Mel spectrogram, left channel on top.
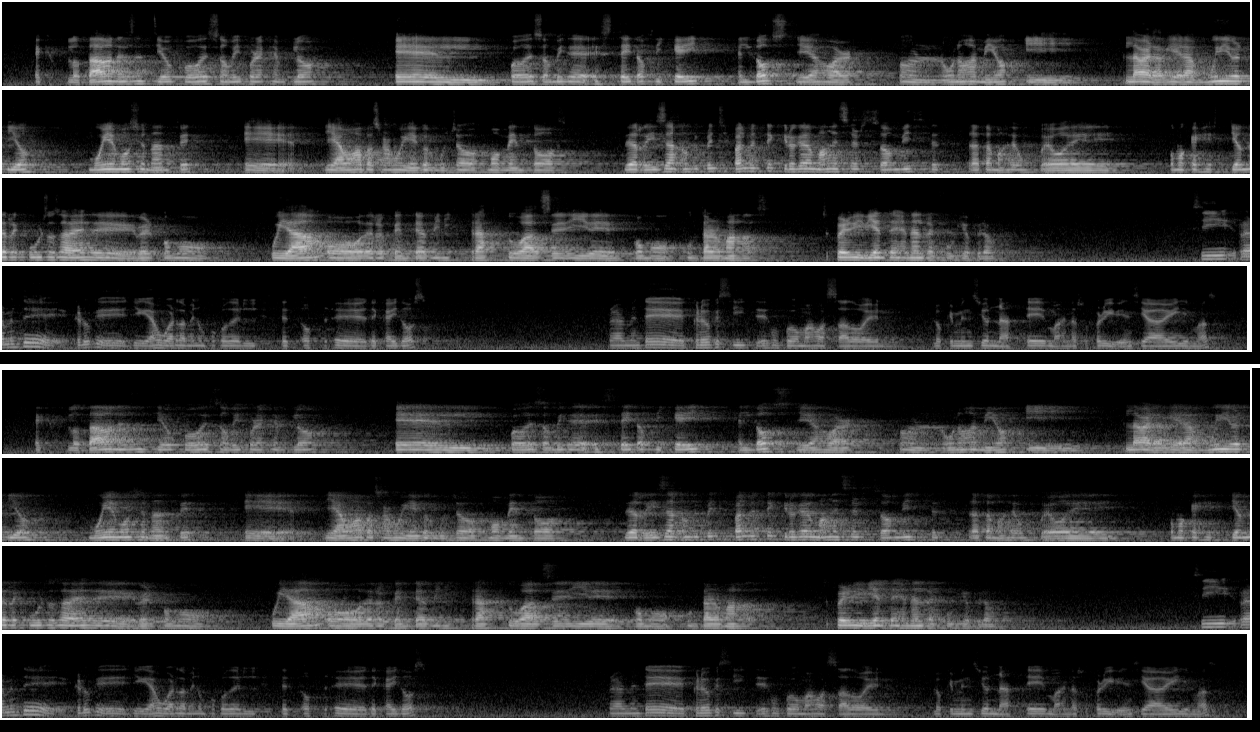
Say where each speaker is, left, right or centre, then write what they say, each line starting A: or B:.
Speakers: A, on the left; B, on the left.
A: explotado en ese sentido. Juegos de zombies, por ejemplo. El juego de zombies de State of Decay, el dos llegué a jugar con unos amigos y la verdad que era muy divertido, muy emocionante. eh, llegamos a pasar muy bien con muchos momentos de risa, aunque principalmente creo que además de ser zombies, se trata más de un juego de como que gestión de recursos, ¿sabes? De ver cómo cuidas o de repente administras tu base y de cómo juntar más supervivientes en el refugio, creo.
B: Sí, realmente creo que llegué a jugar también un poco del State of eh, Decay dos Realmente creo que sí es un juego más basado en lo que mencionaste, más en la supervivencia y demás.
